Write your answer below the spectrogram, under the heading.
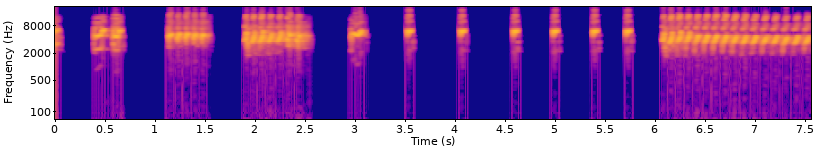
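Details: Lovebird training audio intended to make a bird reply within five seconds: scattered shrill squeaks and short chattering bursts, a run of evenly spaced sharp chips, then a loud rapid buzzy trill.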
